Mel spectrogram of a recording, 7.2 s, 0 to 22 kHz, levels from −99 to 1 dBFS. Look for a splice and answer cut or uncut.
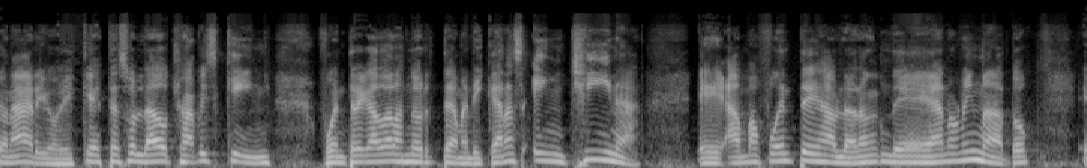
cut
